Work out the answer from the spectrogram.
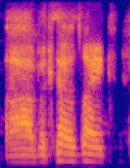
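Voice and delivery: usual speaking voice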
